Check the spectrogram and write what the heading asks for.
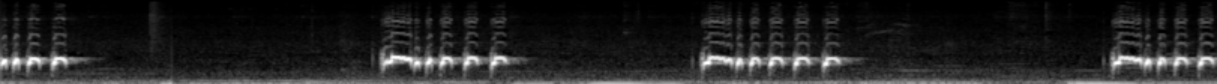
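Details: Local zebra dove giving its loud 'kung' voice to provoke answers from other doves. Four phrases, each a short upswept note and then a fast, even series of resonant coos, with quiet low background hum between.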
